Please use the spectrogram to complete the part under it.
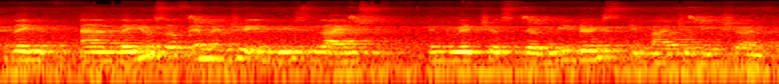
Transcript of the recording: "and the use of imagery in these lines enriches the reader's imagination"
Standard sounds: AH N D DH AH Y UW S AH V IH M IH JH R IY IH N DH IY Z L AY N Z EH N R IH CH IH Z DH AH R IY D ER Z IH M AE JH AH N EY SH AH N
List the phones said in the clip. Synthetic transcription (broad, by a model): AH N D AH Y UW S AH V IH M IH JH R IY IH N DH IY S L AY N S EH N W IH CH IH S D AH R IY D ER S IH M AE JH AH N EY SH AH N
